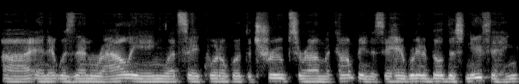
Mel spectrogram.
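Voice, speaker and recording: At a fairly quick pace, a man with an American accent talks at medium pitch. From US East Coast. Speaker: software engineering manager. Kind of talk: interview. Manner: hesitant with frequent fillers.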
